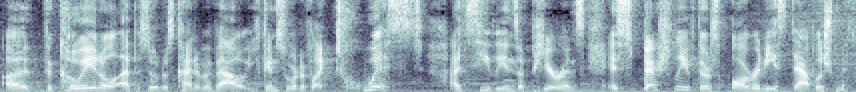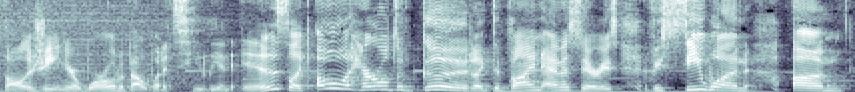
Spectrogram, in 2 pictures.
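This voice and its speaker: A woman talking casually and enthusiastically as a podcast guest and game master, informal and animated. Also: medium pitch, fairly quick, faint music behind.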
